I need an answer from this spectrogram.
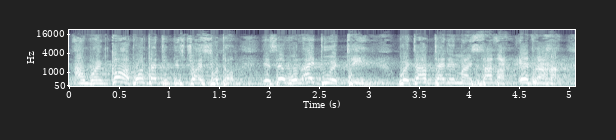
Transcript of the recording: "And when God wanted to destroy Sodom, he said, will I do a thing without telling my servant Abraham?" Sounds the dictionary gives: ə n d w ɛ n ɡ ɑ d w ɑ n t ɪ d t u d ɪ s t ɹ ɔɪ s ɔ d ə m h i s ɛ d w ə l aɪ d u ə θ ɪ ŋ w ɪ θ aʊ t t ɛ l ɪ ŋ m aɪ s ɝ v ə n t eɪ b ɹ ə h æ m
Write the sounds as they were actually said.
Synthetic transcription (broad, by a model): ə n w ɛ n ɡ ɑ d w ɑ n t ɪ d t u d ɪ s t ɹ ɔɪ s ɔ d ə m h i s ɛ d w ə l aɪ d u ə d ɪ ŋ w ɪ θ aʊ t t ɛ l ɪ ŋ m aɪ s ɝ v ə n eɪ b ɹ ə h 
